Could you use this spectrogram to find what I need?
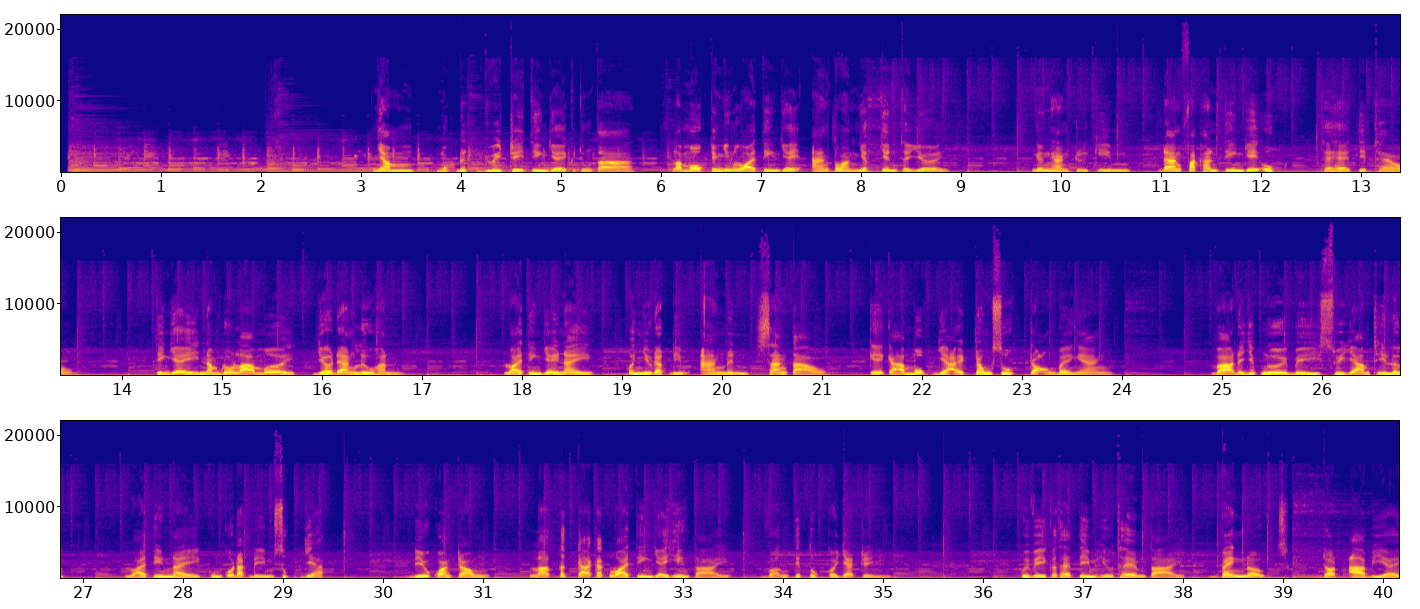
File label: radio ad translation vietnamese; Radio advertisement transcript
